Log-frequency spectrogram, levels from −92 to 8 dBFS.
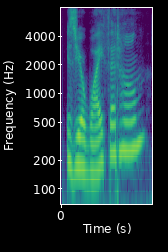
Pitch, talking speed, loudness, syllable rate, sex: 210 Hz, 265 wpm, -16 LUFS, 5.4 syllables/s, female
